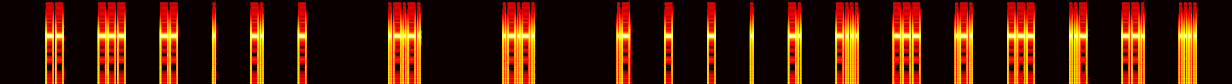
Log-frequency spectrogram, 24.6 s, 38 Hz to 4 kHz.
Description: Morse code, heard as a keyed tone, about 25 wpm, spaced as for 10 wpm, 550 Hz. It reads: MOMENT <AR> <AR> ATTENBOROUGH
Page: News Headlines in Morse Code at 10 WPM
